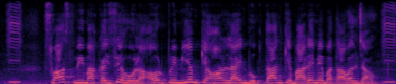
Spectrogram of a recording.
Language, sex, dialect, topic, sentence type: Bhojpuri, male, Southern / Standard, banking, question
